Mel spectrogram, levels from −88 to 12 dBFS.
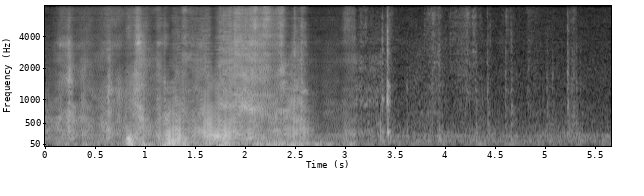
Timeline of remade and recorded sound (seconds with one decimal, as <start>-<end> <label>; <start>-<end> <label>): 0.0-3.1 remade; 3.1-5.7 recorded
